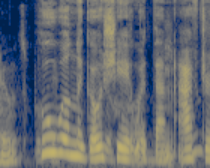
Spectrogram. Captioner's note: through translator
